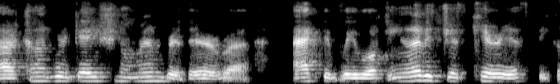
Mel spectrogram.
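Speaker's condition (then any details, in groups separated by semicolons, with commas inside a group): Cerebral palsy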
